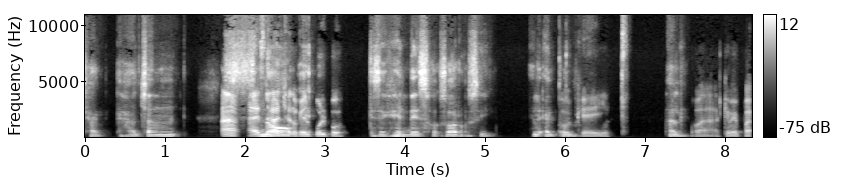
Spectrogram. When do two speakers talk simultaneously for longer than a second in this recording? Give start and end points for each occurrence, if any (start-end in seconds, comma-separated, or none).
1.8-3.0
